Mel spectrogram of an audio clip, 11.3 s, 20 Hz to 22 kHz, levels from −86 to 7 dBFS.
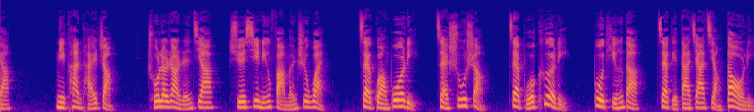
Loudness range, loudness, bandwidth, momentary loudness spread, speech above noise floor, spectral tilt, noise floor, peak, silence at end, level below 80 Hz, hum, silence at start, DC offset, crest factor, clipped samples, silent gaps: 1 LU; -17 LUFS; 15.5 kHz; 9 LU; 49 dB; -4.5 dB/octave; -66 dBFS; 0 dBFS; 0 s; -62 dBFS; none; 0 s; under 0.1%; 18 dB; under 0.1%; none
